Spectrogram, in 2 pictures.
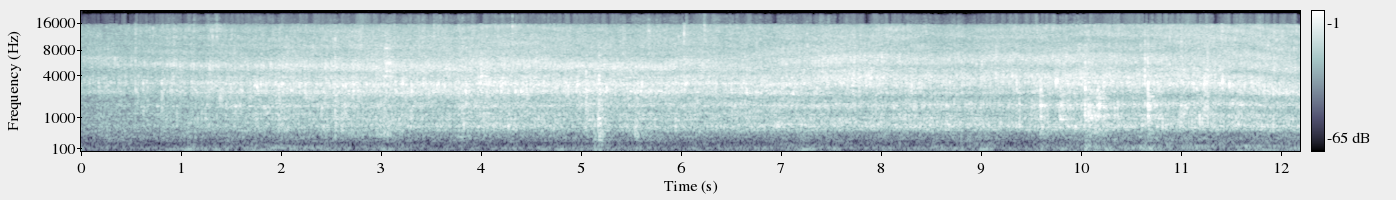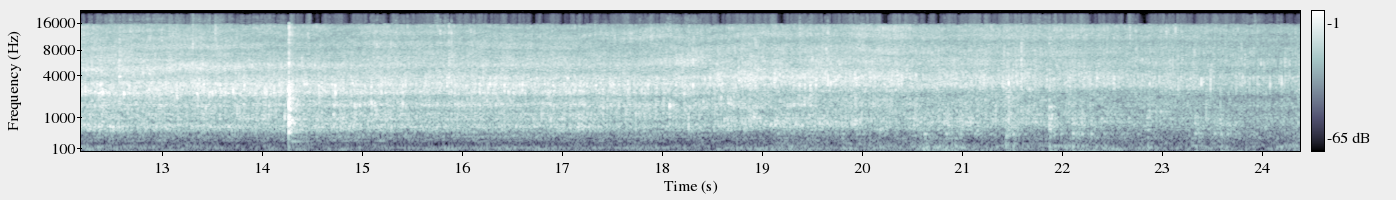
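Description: Cashews and curry leaves frying in hot ghee or oil for a temple-style pongal tempering, giving a steady, faint crackling hiss that runs without pause, with a few small pops along the way.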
